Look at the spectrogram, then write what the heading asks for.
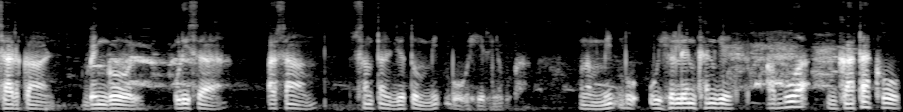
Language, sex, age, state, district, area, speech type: Santali, male, 60+, Odisha, Mayurbhanj, rural, spontaneous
